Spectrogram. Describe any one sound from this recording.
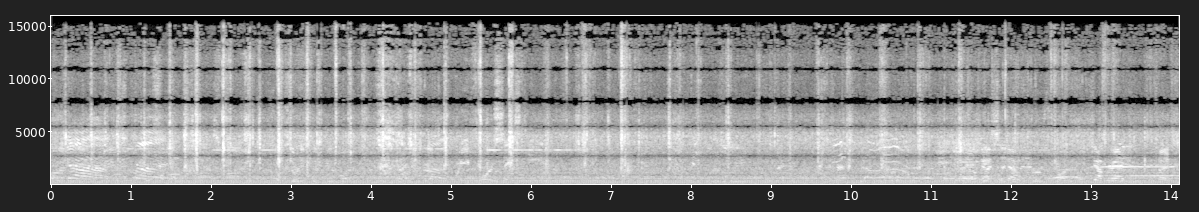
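Runners' footsteps patter on wet pavement.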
